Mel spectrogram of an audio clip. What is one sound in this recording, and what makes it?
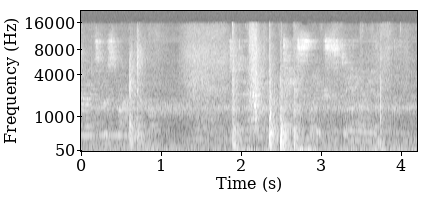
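A cardboard box scrapes and taps on a table.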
